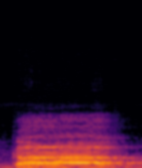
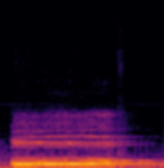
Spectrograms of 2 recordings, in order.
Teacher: منہ کے اینڈ سے، زبان کی جڑ سے، زبان کو، جڑ کو تھوڑا سا نیچے رکھیں گے تو کاف باریک پڑا جائے گا، اور زبان کو اٹھا دیں گے تو قاف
